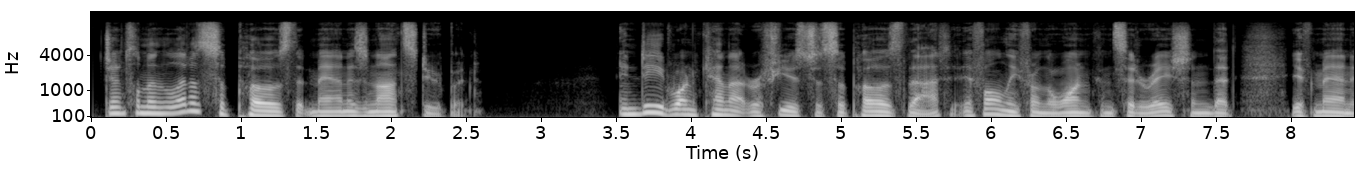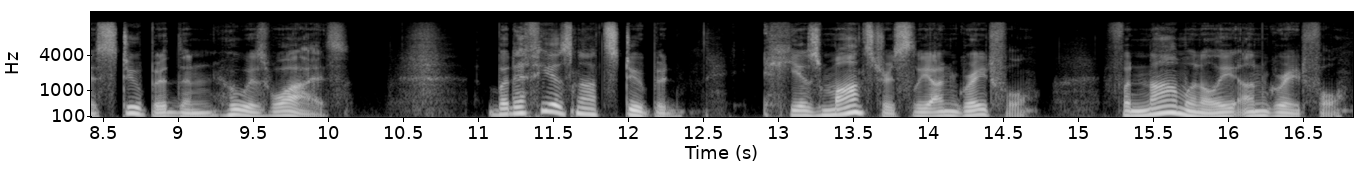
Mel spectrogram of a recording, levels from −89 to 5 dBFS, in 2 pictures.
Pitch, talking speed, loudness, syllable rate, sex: 120 Hz, 155 wpm, -19 LUFS, 5.1 syllables/s, male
